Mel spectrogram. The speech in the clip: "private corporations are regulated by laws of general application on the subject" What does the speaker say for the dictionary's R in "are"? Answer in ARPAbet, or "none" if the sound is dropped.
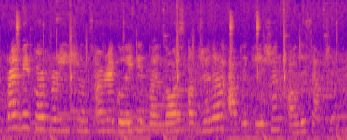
R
